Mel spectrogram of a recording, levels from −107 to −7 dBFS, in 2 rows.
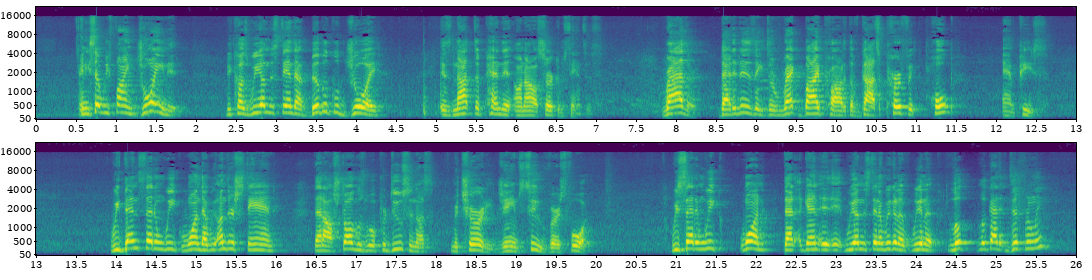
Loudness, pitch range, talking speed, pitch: -16 LUFS, 195-245 Hz, 175 wpm, 220 Hz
